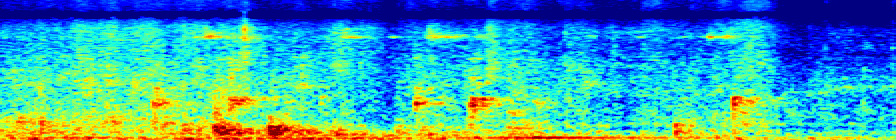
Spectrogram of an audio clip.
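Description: Mirrored sliding wardrobe door being slid open: a low rumble from its rollers with several short squeaks.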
